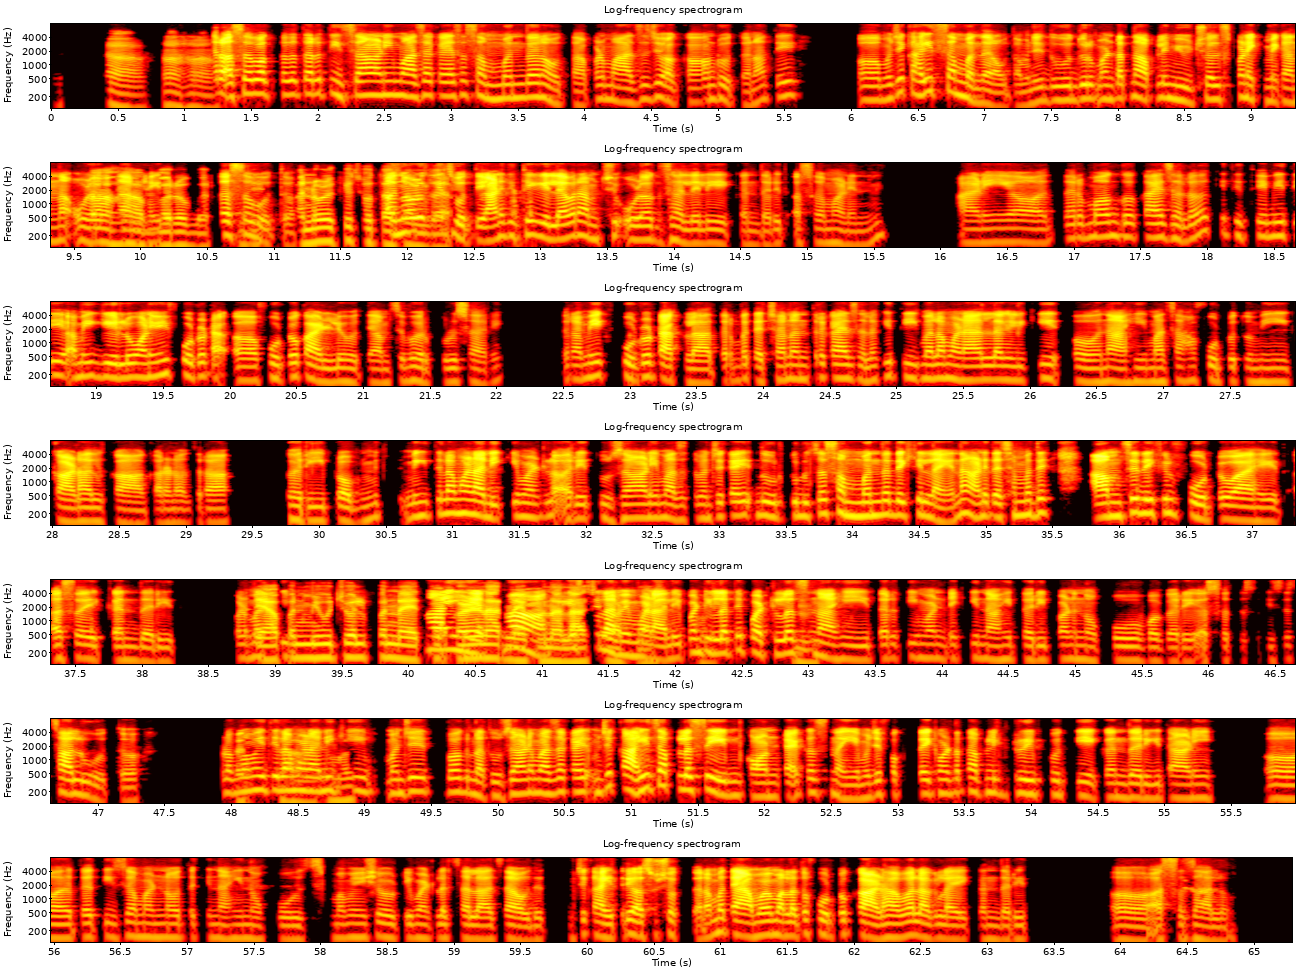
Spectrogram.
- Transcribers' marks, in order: other background noise; in English: "म्युच्युअल्स"; tapping; in English: "म्युच्युअल"; in English: "कॉन्टॅक्टच"
- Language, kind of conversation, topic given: Marathi, podcast, इतरांचे फोटो शेअर करण्यापूर्वी परवानगी कशी विचारता?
